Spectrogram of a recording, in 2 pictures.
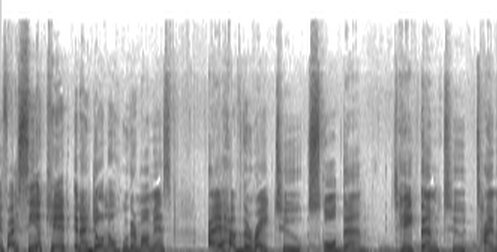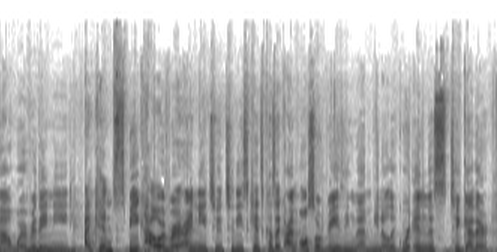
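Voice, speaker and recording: Over noticeable background noise, a woman with an American accent speaks at a moderate pace with ordinary pitch variation. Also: medium pitch for a woman. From Portland, Oregon (US Pacific Northwest). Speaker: college student. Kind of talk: documentary interview.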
